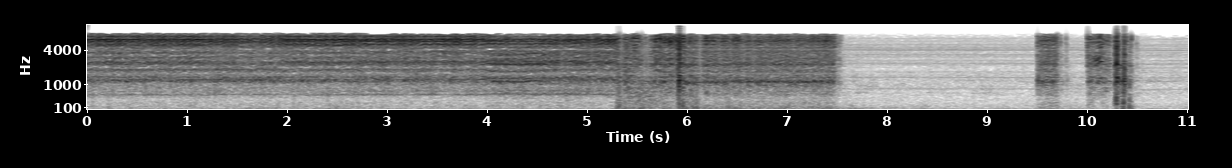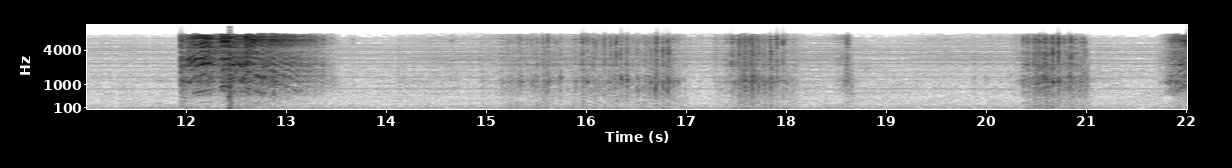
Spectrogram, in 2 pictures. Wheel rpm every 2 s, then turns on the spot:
160, 160, 160, 120, 20, 20, 80, 10, 20, 10, 20.
14-20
